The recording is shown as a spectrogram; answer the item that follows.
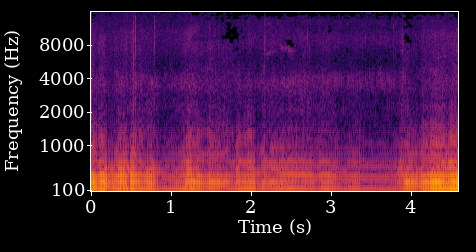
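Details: Hornets at a feeding spot in Dohr, Eifel, 28 July 2022, where ants also gather: a deep, throbbing wing drone with gently wavering pitch, softening in the middle and growing louder at the end.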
